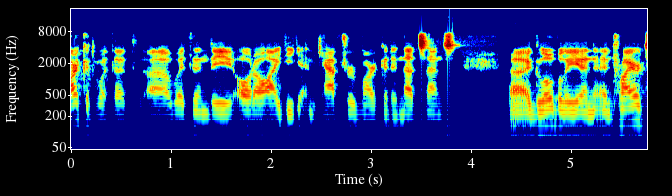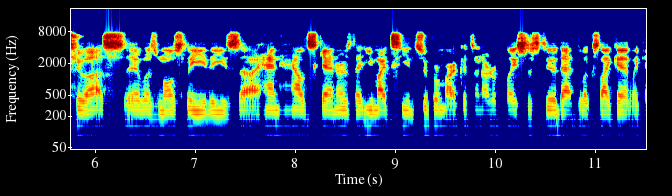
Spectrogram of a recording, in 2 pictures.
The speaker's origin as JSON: {"language": "English", "town": "Chicago", "region": "Illinois", "country": "United States", "said": "Our North America headquarters here is in Chicago, or that's where I'm at right now. And also, I should note very briefly that as a Chicagoan, I'm a pizza snob as well"}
